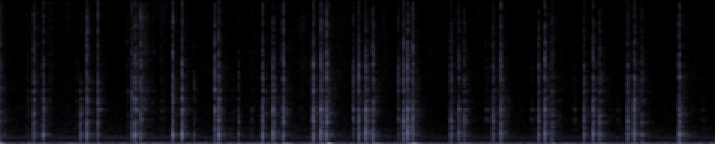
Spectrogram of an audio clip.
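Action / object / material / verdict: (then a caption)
tap / small metal mint tin / metal / none. A small hollow metal Altoids mint tin is tapped with the fingertips in a quick, uneven run of about eighteen short, dry taps, with a close-up toward the end. Each tap is a brief hollow tick with a bright metallic edge that dies away almost instantly over a low background rumble.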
